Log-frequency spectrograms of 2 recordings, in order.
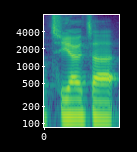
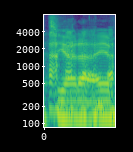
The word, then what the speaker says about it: Toyota: And that, ladies and gentlemen, wraps up the 2024 Toyota AFL Premiership season. I don't know why I had to bring in the Toyota AFL Premiership season part in there, but it just feels official.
